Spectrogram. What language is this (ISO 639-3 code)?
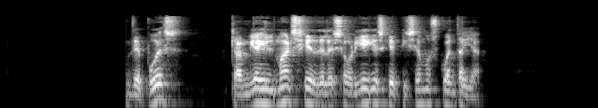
ast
